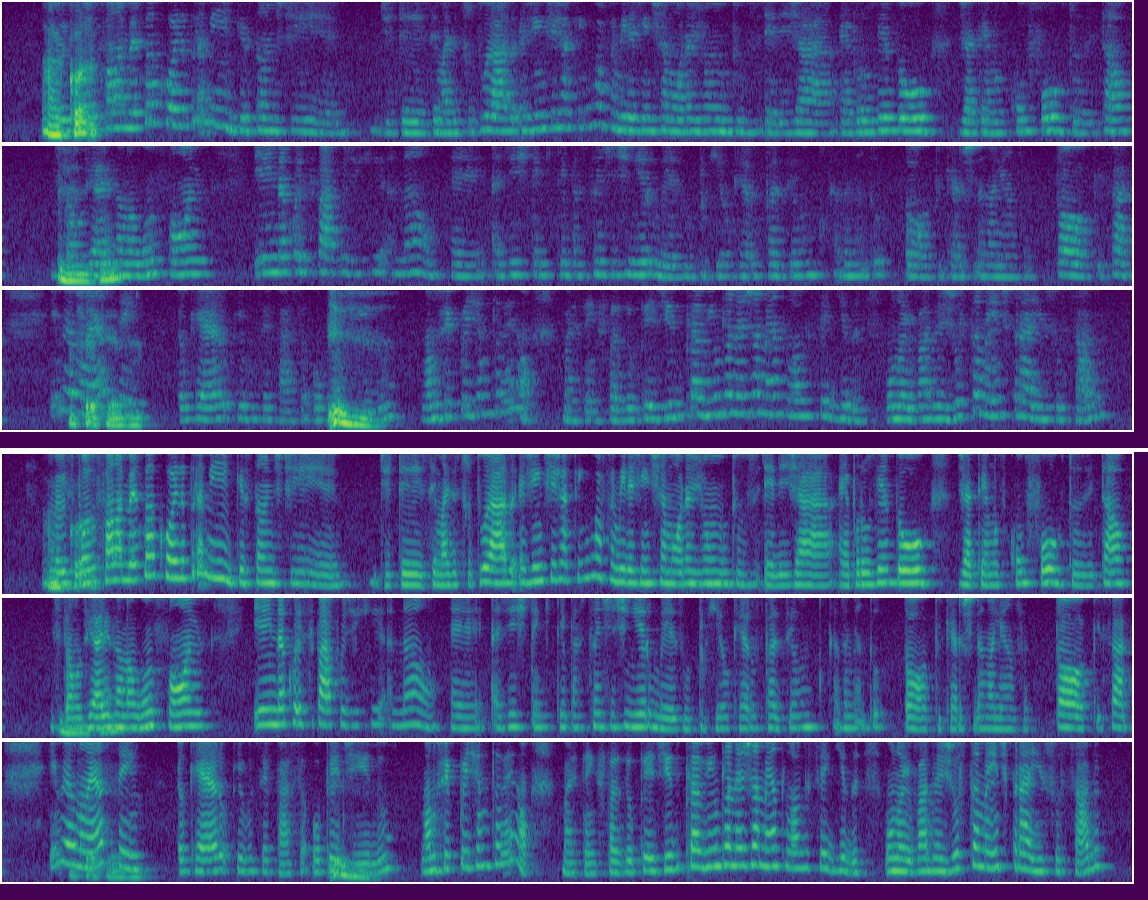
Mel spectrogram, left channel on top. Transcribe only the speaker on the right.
Meu esposo
fala a mesma coisa pra mim, questão de, de ter, ser mais estruturado. A gente já tem uma família, a gente já mora juntos, ele já é provedor, já temos confortos e tal. Estamos
realizando alguns sonhos. E ainda com esse papo de que, não, é, a gente tem que ter bastante dinheiro mesmo, porque eu quero fazer um casamento top, quero te dar uma aliança top, sabe? E, meu,
não é assim. Eu quero que você faça o pedido,
mas não fico pedindo também, não. Mas tem que fazer o pedido para vir um planejamento logo em seguida. O noivado é justamente para isso, sabe?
